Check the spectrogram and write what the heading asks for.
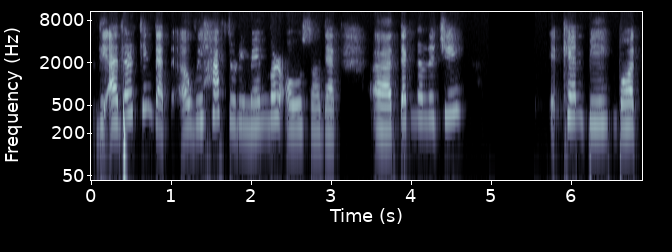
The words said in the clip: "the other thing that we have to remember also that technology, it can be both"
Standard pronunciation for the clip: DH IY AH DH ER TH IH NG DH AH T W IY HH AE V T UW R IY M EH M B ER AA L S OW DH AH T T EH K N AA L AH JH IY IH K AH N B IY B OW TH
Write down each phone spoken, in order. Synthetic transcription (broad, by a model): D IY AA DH ER T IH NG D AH T W IY HH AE F T UW R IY M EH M B ER AA L S OW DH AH T T EH K N AA L AH JH IY K AH N B IY B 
